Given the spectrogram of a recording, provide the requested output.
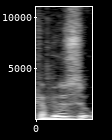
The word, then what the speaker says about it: Caboose: it depends it's uh it's just kabuz usually it's it's uh it's a German word actually uh the kabuza uh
